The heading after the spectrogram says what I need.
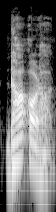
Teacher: इनके उच्चारण में जीभ ऊपर उठकर झटके के साथ में नीचे आती है। इसलिए हम इन्हें उत्क्षिप्त कहते हैं। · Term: उत्क्षिप्त व्यंजन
